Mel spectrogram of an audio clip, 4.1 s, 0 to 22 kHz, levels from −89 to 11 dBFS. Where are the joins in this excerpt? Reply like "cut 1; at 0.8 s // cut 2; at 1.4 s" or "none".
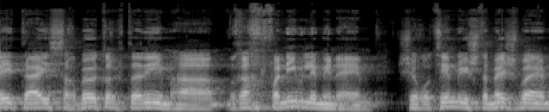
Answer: none

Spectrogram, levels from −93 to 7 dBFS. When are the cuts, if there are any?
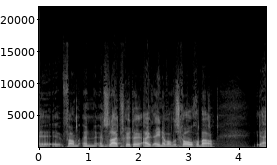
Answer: none

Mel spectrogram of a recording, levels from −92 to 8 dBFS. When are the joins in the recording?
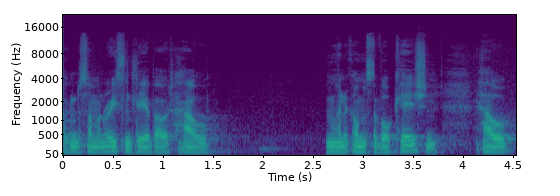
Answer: cut 1; at 2.6 s // cut 2; at 3.1 s

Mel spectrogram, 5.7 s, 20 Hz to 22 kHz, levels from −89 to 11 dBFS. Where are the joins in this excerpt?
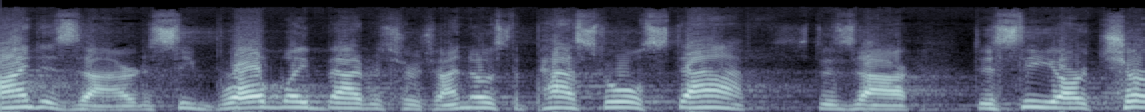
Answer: none

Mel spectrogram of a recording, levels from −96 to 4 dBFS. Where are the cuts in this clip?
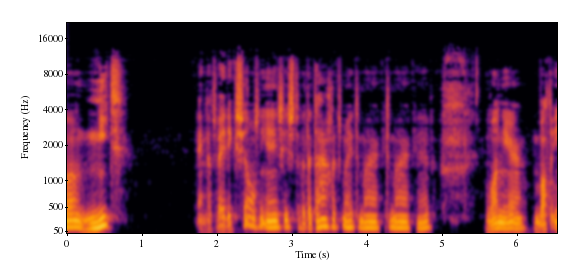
cut 1; at 3.3 s // cut 2; at 4.2 s

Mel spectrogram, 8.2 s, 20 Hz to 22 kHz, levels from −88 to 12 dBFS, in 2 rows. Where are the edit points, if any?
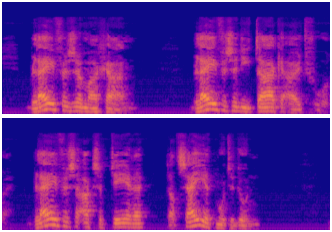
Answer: cut 1; at 4.3 s

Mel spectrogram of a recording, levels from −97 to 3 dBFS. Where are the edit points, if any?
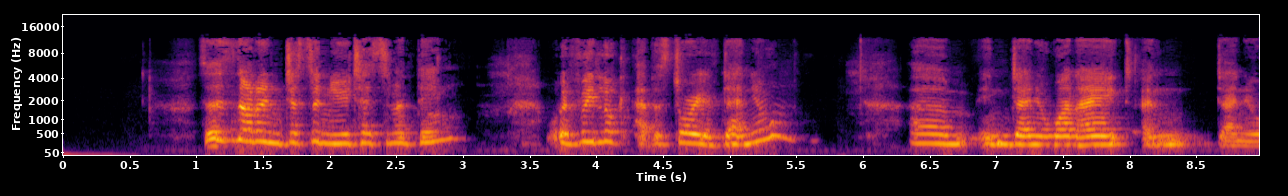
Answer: none

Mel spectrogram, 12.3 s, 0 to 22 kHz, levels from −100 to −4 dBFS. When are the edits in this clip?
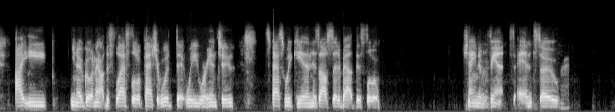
none

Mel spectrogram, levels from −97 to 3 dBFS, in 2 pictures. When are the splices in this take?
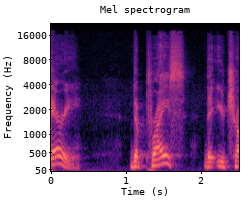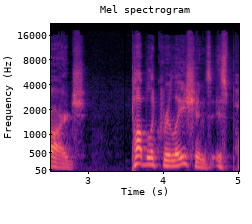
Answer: none

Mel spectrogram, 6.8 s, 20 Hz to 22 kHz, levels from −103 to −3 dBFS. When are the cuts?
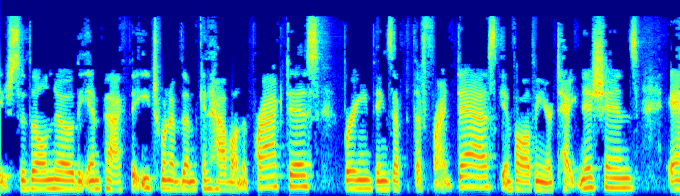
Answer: none

